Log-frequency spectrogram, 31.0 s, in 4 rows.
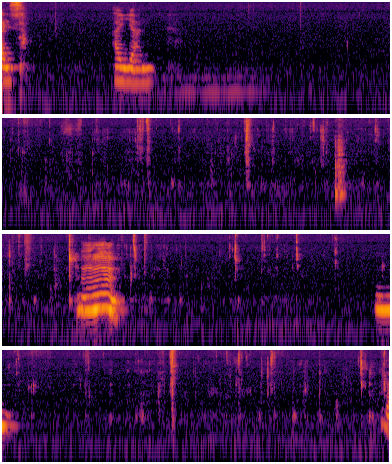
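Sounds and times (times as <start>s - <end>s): person chewing noodles: 7.9s - 17.0s, 18.0s - 22.4s, 23.5s - 31.0s
person humming: 17.0s - 17.9s, 23.0s - 23.5s.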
